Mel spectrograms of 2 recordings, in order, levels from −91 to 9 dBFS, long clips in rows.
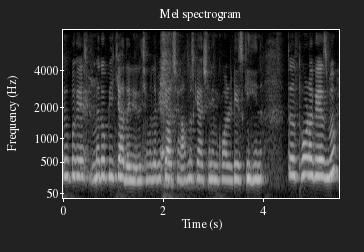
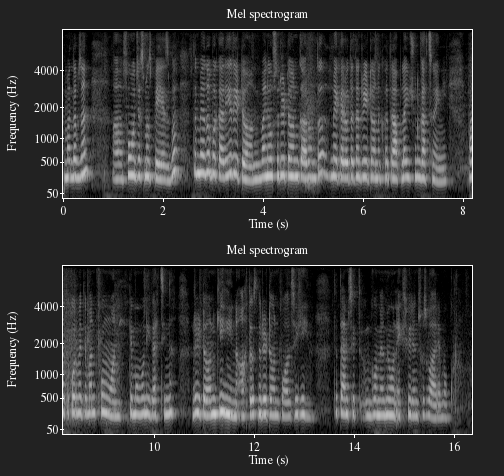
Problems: continuous background conversations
